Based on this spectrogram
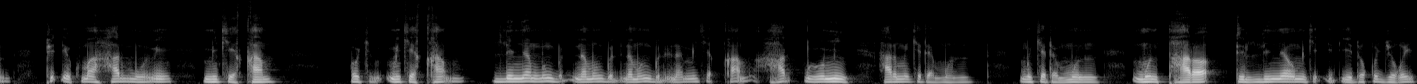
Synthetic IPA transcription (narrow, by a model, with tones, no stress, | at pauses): n | pi˦ɗi˨ku˦ma˦ha˦ɾmo˨mi˦ | mi˦ke˨ka˦m | o˦ke˨mi˦ke˨kʰa˦m | li˦ɲa˦mmu˦nbu˨ɗi˨na˨mu˦bu˨i˨na˨mu˦nɡ͡bu˨ɗḭ˨na˨mi˦ke˨ka̰˦mha˦ɾɓo˨mi˦ | ha˦ɾmu˦ke˨te˨mu˦n | mu˦ke˨te˨mu˦n | mu˦npʰa˨ɾo˦ | ti˦li˦ɲ˦a˦u˦mi˦ki˨ɗi˨ɗi˨to˦kːu˦d͡ʒu˨ki˦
